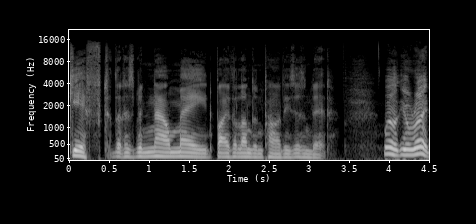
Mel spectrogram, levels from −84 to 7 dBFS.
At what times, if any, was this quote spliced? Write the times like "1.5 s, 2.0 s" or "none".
none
